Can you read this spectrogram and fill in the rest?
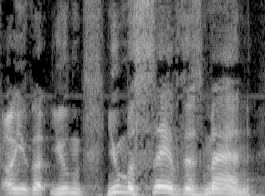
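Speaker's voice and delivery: high, loud mock Russian plea; terrible Russian accent. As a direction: plead urgently in a bad Russian accent. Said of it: "That's my terrible Russian accent".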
